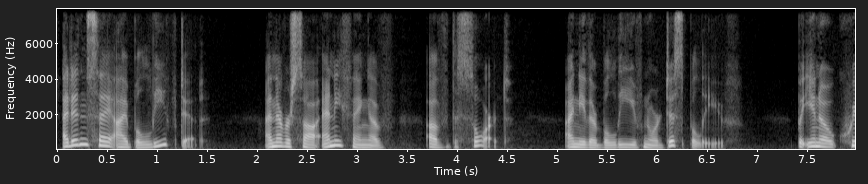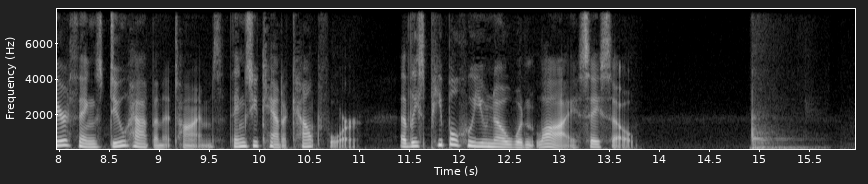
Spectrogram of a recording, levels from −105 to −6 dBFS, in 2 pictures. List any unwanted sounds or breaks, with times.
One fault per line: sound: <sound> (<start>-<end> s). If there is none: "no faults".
sound: thud (14.9-15.7 s)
